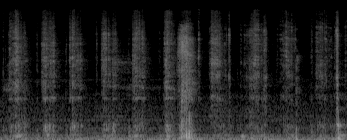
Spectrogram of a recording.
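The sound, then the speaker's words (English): A pumpkin scooper scrapes out the inside of a pumpkin in quick, rhythmic rasping strokes, many in a row, each a short dry scratch at fairly low volume with no voices. “I feel like the scooper really doesn't scoop. It scrapes.”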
